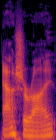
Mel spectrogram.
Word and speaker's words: Aiseirigh: Aiseirigh, although they say it is pronounced Aiseirigh, so I guess either of them could be interchangeable.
